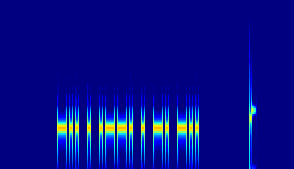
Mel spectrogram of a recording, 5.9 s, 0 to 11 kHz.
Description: Morse code, heard as a keyed tone, about 20 wpm, 700 Hz. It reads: DEPEND
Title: Build A Word - 3 Letters At A Time - 6-Letter Words - 20wpm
